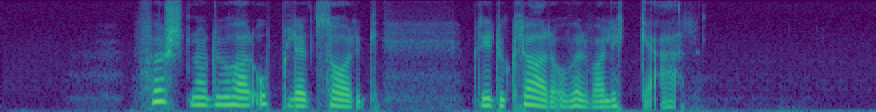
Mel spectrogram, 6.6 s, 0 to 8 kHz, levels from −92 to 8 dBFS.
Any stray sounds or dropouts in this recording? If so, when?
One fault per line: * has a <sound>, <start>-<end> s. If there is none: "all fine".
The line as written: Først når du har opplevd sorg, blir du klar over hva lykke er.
all fine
